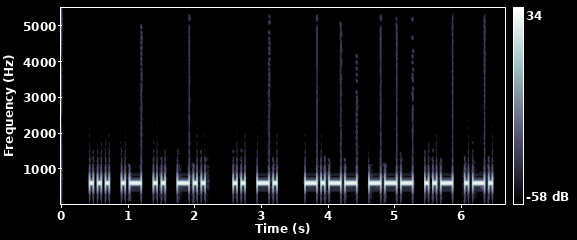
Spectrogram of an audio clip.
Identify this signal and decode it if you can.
Morse code, heard as a keyed tone, about 20 wpm, 600 Hz. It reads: SAID IN YOUR
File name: tower trouble 20wpm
